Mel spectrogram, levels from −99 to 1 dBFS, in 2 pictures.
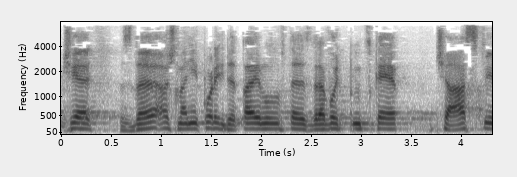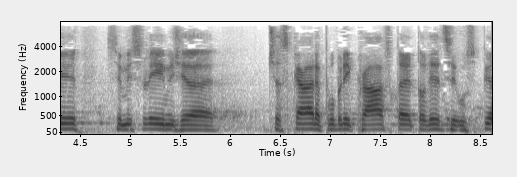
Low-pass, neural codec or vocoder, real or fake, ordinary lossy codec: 7.2 kHz; codec, 16 kHz, 1 kbps, X-Codec, HuBERT features, trained on general audio; fake; MP3, 32 kbps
